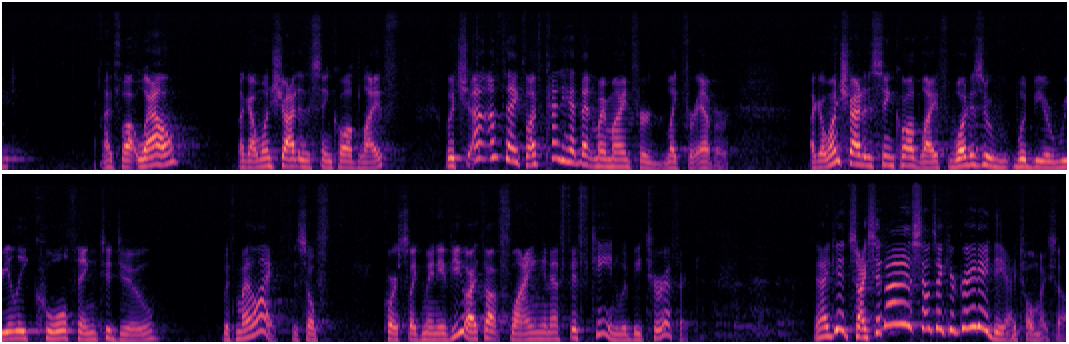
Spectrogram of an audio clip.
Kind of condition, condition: setting, large echoing room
